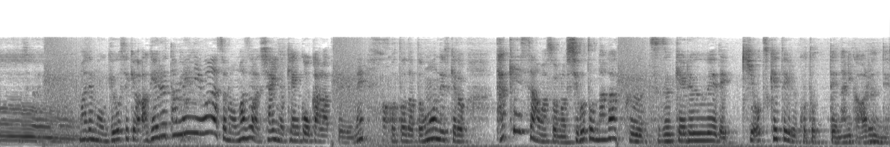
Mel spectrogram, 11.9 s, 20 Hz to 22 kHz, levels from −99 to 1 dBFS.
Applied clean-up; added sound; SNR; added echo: none; Explosion; 18 dB; reverberation time 0.3 s.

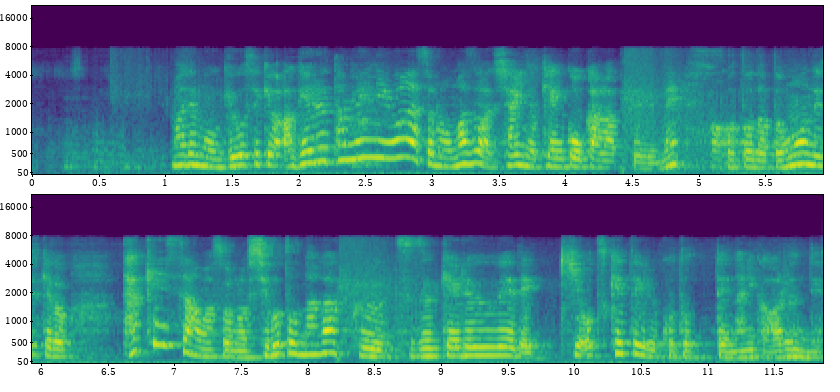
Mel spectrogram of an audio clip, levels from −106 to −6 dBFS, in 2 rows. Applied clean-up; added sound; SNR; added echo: neural separator model SepFormer DNS4.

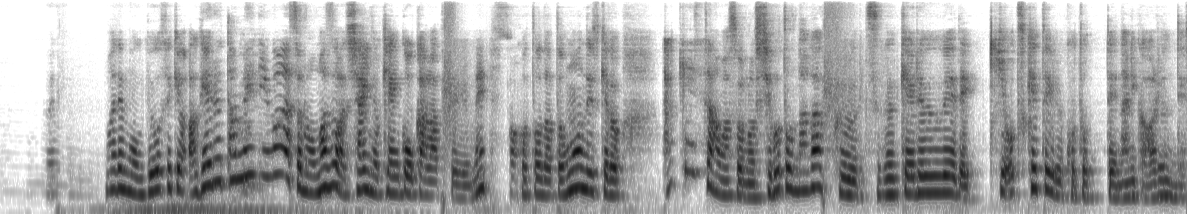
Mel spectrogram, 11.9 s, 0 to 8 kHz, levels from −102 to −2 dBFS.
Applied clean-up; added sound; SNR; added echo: neural mask model DeepFilterNet 3.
